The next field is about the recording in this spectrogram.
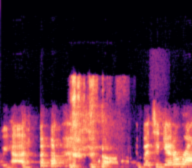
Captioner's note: both laughs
